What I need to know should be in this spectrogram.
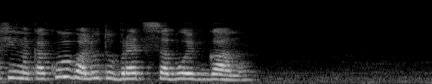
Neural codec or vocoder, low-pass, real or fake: none; 7.2 kHz; real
